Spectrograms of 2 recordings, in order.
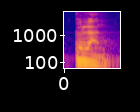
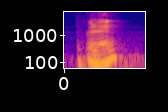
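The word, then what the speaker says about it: Gülen: of kar's affiliation with g I think I'm pronouncing that right um gulan thank you gulen thank you edin it but so my point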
